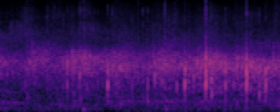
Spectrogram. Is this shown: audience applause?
yes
